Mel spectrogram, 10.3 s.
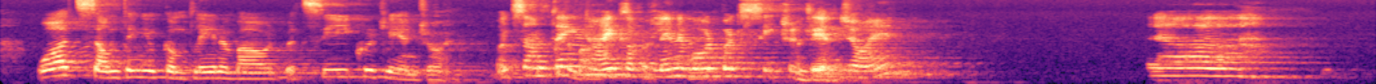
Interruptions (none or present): present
